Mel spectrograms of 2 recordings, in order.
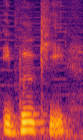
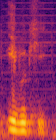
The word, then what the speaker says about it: Ibuki: is mispronounced the accent from people who don't speak Japanese tends to fall towards the second part and it becomes Ibuki but it's actually Ibuki Ibuki in Japanese now ibakier has several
